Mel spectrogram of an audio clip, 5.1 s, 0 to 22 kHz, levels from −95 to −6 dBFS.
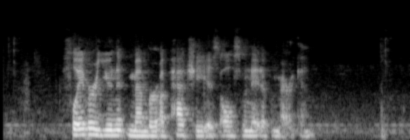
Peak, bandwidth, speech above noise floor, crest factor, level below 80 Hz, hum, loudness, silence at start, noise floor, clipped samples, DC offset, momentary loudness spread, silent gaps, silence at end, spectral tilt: -6 dBFS; 6.6 kHz; 33 dB; 18 dB; -54 dBFS; none; -21 LUFS; 0.9 s; -54 dBFS; under 0.1%; under 0.1%; 15 LU; none; 0.3 s; -9.5 dB/octave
